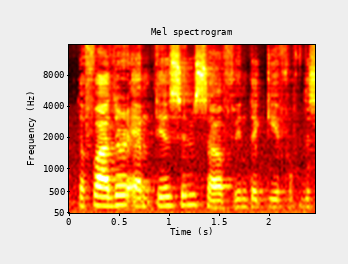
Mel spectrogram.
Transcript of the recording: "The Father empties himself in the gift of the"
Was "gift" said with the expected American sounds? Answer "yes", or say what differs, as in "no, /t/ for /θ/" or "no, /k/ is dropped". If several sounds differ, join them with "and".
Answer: no, /t/ is dropped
